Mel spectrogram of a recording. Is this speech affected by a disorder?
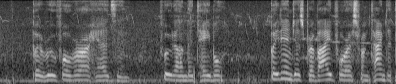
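Yes: ALS.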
